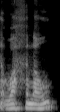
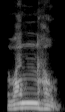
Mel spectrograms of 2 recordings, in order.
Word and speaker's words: वह्नौ: So when there is a ha and a na, ha being first letter and na being the next letter, there are two pakshas of pronunciation. The paksha that Vyoma takes is we have to pronounce the na, nakara first. One how. It is not vah now, one how. So let us pronounce one how.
